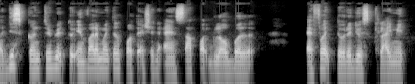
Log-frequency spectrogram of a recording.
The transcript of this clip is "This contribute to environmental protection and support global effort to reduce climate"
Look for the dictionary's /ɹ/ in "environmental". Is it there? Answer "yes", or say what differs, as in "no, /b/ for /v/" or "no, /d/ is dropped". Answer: yes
